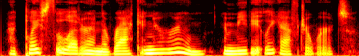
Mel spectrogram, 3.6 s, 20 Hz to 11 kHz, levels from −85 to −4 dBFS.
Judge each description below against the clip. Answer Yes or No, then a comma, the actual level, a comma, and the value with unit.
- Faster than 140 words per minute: Yes, average, 200 wpm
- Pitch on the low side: No, medium, 185 Hz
